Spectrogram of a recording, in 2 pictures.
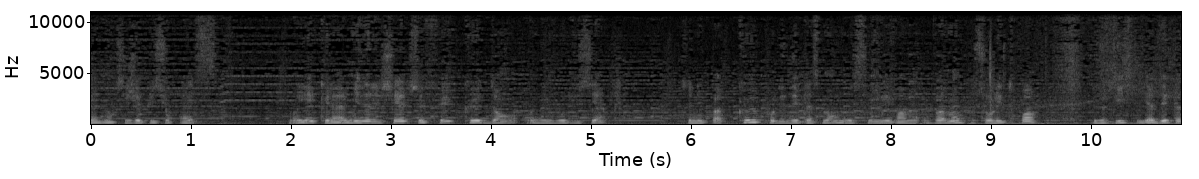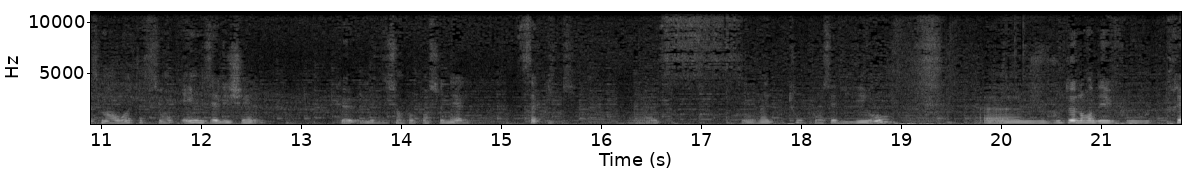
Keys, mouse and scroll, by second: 0.5 s.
